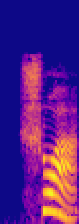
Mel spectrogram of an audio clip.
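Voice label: "shua", Mandarin Chinese pinyin, fourth tone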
